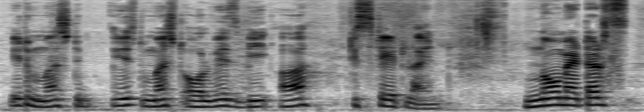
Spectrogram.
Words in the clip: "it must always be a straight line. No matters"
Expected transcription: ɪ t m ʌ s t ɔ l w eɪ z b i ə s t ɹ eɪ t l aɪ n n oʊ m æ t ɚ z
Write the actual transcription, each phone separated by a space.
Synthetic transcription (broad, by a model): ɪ t m ʌ s t ɔ l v eɪ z b i ə s t eɪ t l aɪ n n oʊ m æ t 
